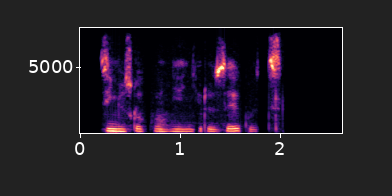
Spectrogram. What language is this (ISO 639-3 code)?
kin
